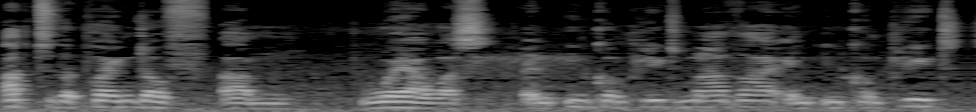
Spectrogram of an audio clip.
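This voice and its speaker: A woman's voice: low voice, fairly even intonation, moderate pace, dark tone, a little hiss or hum, rough recording. A woman in her forties, a pastor and author, candidly telling her personal story in a radio interview. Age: 40s.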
